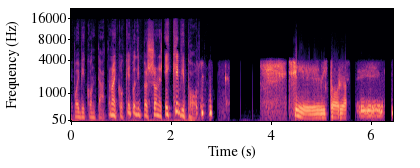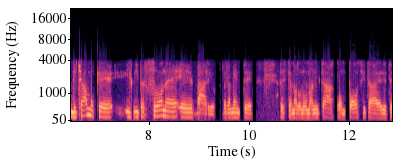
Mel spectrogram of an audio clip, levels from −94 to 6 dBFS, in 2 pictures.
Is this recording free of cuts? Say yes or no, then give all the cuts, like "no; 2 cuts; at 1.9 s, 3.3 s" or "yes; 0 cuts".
no; 9 cuts; at 1.2 s, 1.8 s, 2.2 s, 5.5 s, 7.7 s, 8.9 s, 9.5 s, 10.6 s, 10.9 s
